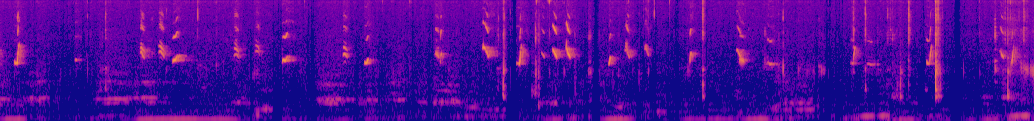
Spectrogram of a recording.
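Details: Colourful pet chicks peeping: short, high, downward-slurred cheeps come in irregular bursts, several birds overlapping, with a steady low electrical hum underneath and occasional soft clicks.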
